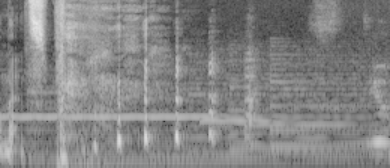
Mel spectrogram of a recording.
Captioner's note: laughs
